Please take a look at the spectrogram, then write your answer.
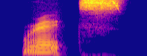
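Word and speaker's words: Routes: The name Roots, it's spelled R-O-U-T-E-S, and it comes from the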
